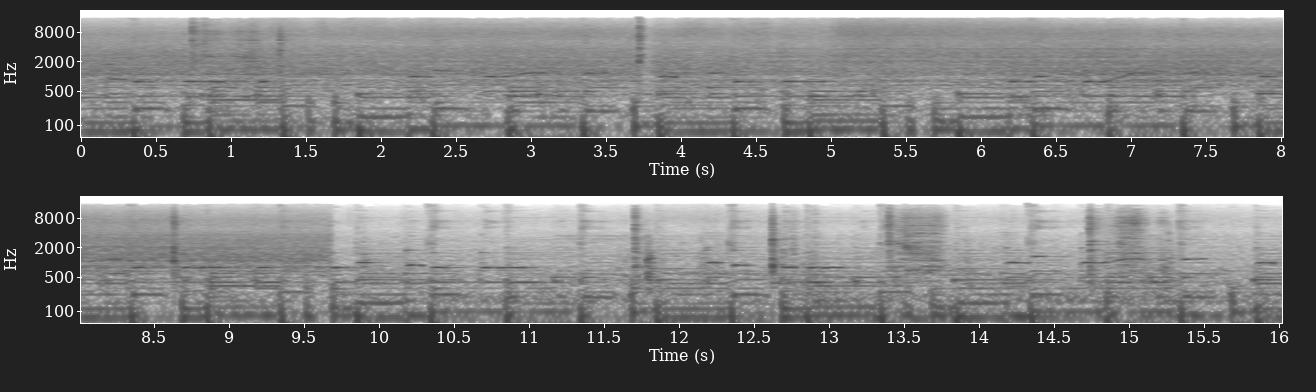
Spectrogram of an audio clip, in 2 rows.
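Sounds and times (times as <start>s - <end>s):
carrots sizzling in hot fat: 0.0s - 9.8s, 12.0s - 14.0s, 14.6s - 15.6s
background music: 0.0s - 16.0s.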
